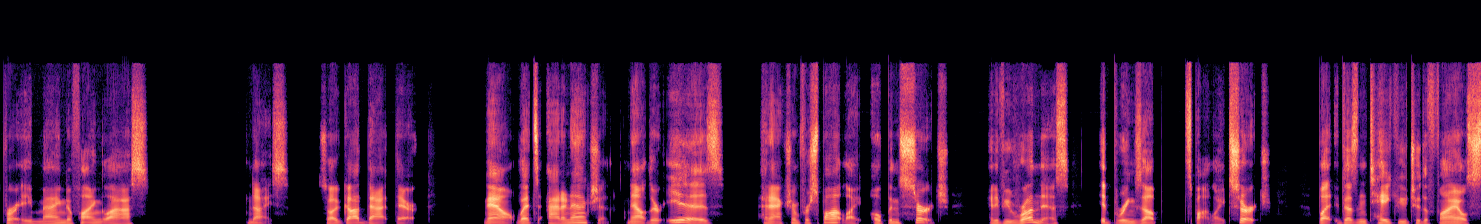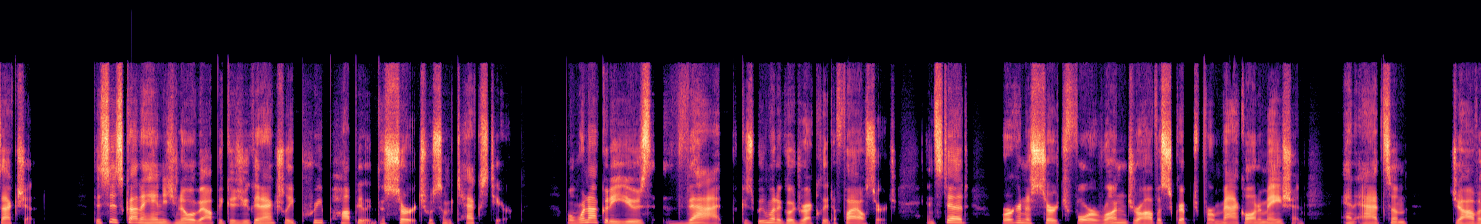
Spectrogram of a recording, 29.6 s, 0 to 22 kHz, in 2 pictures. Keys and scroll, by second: 0.0-0.2 typing, 5.7-6.9 typing, 23.7-24.7 typing.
